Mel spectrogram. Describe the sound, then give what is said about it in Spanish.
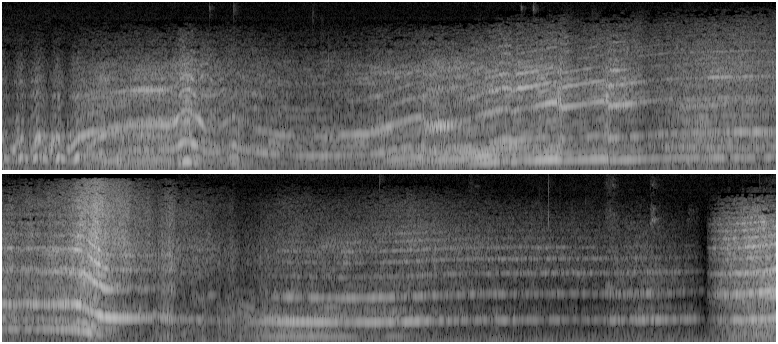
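Racing car engines roar at the Jarama circuit during the Espíritu del Jarama speed festival, with loud sustained engine tones whose pitch rises and falls repeatedly as the cars rev and shift. “Bueno, qué rugir de motores y qué recuerdos nos trae del Jarama.”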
